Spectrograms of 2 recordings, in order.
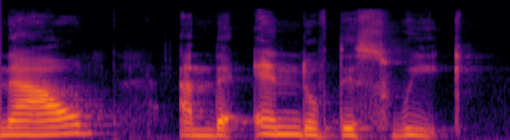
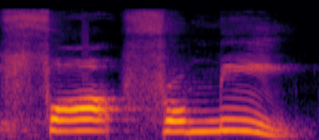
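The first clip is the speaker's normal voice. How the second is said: slow emphatic preaching; 7 semitones higher, 7 dB louder, much slower than usual. Acted. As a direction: draw out far from me, loud and slow. Repeats verse ending, slow and loud.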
